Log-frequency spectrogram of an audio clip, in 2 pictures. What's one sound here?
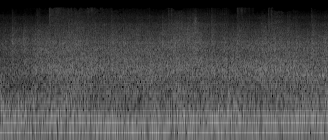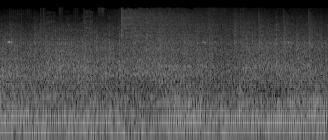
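A motorcycle engine hums steadily at low pitch.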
